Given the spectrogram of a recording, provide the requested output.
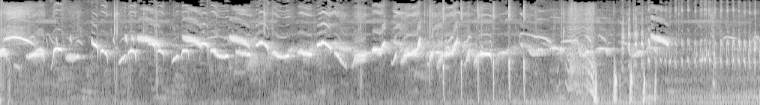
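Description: A Chinese hwamei sings a loud, rich run of varied whistles and slurred phrases, then ends in rapid sharp notes and sweeping downward calls.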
